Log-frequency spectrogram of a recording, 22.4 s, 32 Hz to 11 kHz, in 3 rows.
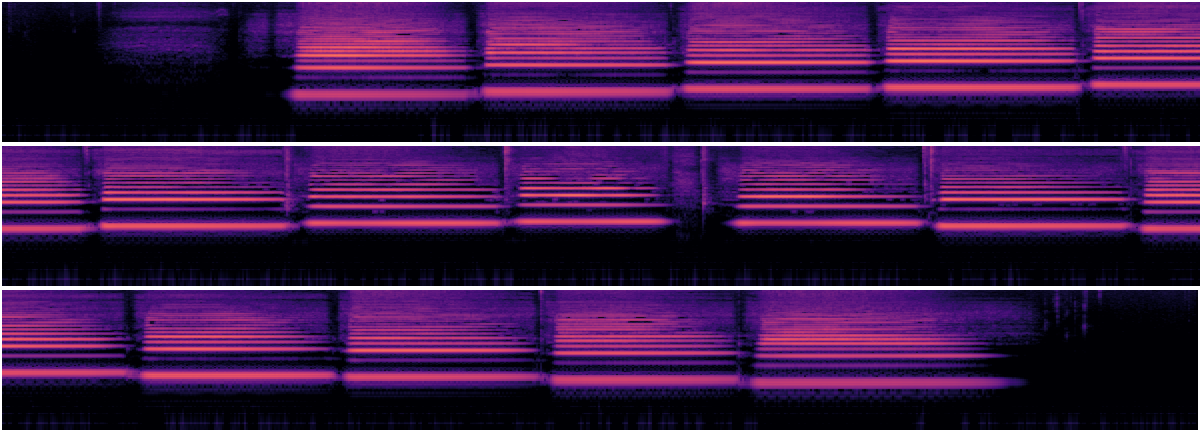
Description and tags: Clarinet - Asharp major
Part of the Good-sounds dataset of monophonic instrumental sounds.
instrument::clarinet
note::Asharp
good-sounds-id::7586
mode::major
